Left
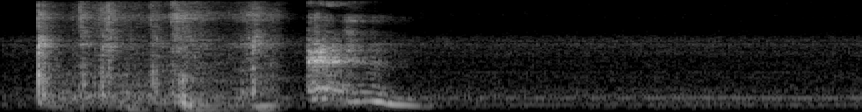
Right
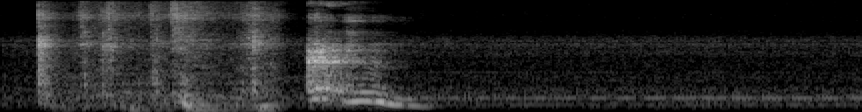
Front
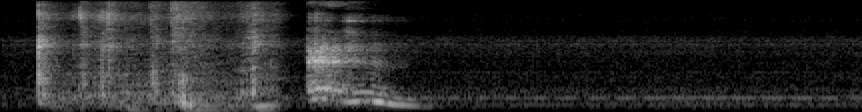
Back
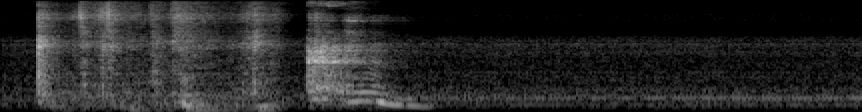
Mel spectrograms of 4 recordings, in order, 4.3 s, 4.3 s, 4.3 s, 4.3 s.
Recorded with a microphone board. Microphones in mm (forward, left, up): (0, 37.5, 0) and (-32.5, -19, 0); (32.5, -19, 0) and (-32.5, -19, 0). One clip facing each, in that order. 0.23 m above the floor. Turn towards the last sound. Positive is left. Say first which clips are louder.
# right 1 dB, front 1 dB
turn(degrees=-120)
